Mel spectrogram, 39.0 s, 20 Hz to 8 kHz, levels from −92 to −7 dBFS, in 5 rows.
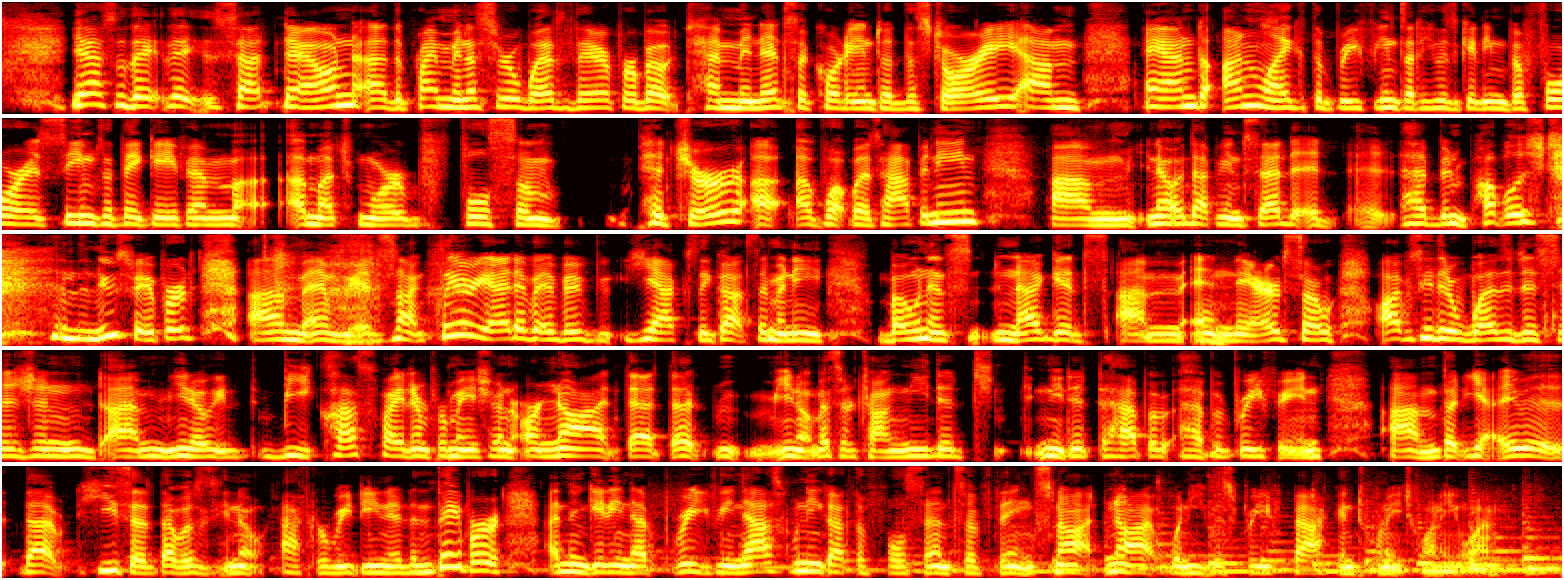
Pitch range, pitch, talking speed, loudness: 180-220 Hz, 195 Hz, 225 wpm, -19 LUFS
